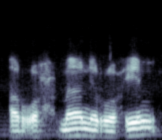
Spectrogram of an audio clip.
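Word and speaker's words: الرحمن الرحيم: arrohmanirrohim arrohmanirrohim arrohmanirrohim muat hati-hati huruf H yang tipis dan tebal arrohmanirrohim itu memakai huruf yang hacktivist jadi jangan sampai kita membacanya dengan menebalkan huruf tersebut detik kita pacar aku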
